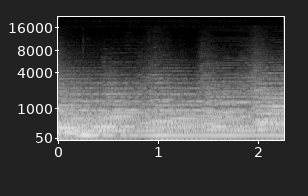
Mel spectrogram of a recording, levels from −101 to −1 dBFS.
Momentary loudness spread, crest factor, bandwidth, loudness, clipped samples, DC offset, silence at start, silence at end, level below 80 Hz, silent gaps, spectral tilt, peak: 4 LU; 14 dB; 5.4 kHz; -21 LUFS; under 0.1%; under 0.1%; 0 s; 0 s; -44 dBFS; none; -10 dB/octave; -6 dBFS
